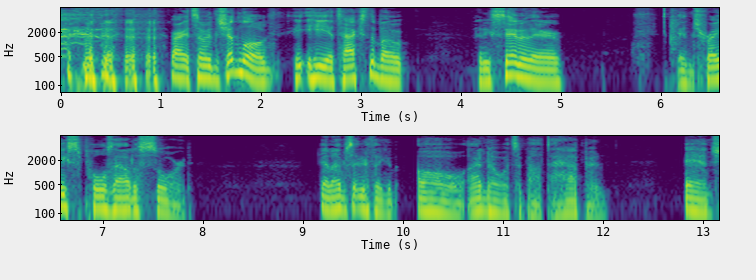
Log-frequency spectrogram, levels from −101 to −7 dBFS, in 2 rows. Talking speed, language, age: 150 wpm, English, 40-59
